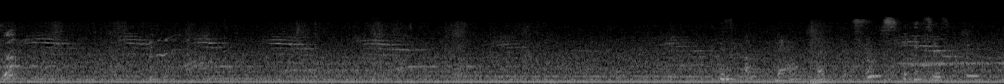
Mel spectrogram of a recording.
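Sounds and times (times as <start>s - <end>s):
cats meowing: 0.0s - 7.4s, 8.8s - 10.0s
steady low hum: 0.0s - 10.0s.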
